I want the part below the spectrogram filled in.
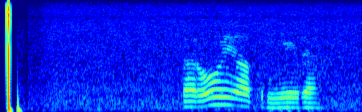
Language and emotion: Russian, sad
